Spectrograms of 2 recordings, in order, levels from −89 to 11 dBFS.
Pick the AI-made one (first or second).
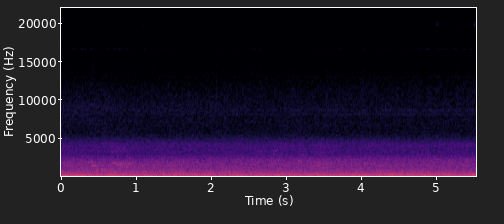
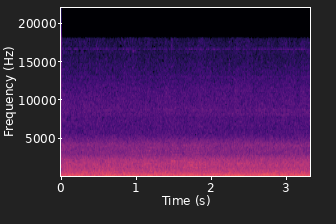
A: first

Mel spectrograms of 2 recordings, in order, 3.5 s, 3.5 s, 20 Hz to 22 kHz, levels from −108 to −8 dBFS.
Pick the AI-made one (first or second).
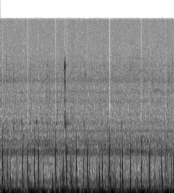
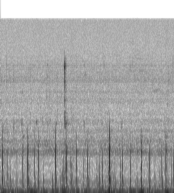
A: second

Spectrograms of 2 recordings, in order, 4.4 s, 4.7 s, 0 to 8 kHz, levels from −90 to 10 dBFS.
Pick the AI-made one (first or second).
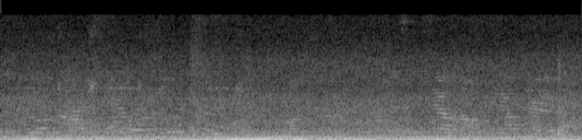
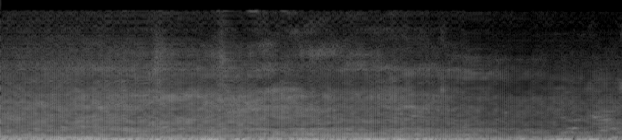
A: second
